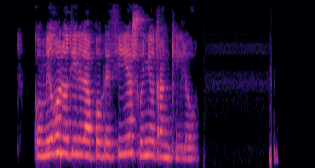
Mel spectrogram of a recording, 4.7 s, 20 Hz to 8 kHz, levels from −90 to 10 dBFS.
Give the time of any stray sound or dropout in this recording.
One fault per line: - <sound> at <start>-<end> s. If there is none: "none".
none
